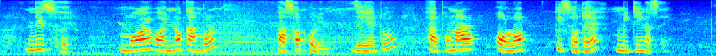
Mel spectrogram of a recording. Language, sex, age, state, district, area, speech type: Assamese, female, 30-45, Assam, Majuli, urban, read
